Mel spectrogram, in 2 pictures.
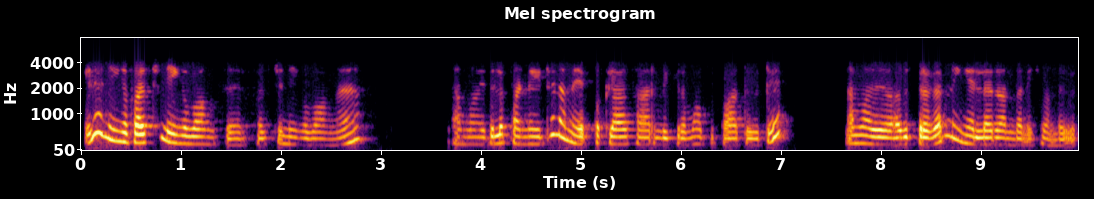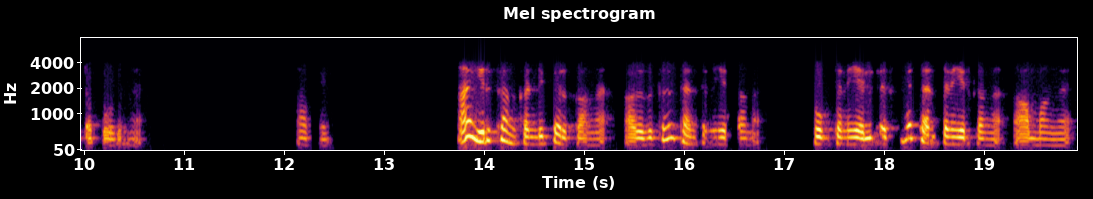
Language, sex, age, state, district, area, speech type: Tamil, female, 30-45, Tamil Nadu, Erode, rural, conversation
